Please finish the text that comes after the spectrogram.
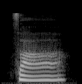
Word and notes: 咋: zǎ

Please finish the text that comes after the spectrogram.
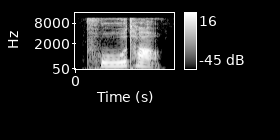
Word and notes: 葡萄: pú tao

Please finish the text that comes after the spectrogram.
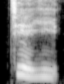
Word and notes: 介意: jiè yì

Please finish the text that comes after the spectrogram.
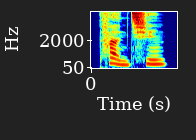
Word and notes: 探亲: tàn qīn

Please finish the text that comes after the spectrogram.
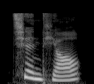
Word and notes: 欠条: qiàn tiáo

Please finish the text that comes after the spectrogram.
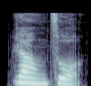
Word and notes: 让座: ràng zuò

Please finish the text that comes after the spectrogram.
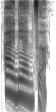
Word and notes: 爱面子: ài miàn zi

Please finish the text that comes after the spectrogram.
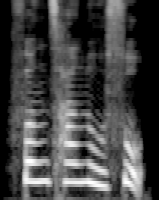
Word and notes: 风餐露宿: fēng cān lù sù

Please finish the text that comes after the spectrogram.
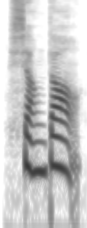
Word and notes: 想到: xiǎng dào

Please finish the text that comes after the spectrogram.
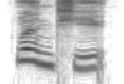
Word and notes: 问题: wèn tí

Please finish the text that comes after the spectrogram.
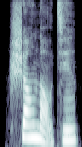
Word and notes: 伤脑筋: shāng nǎo jīn

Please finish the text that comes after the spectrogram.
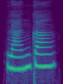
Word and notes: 栏杆: lán gān

